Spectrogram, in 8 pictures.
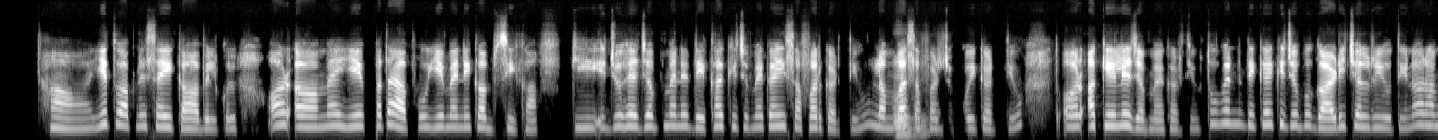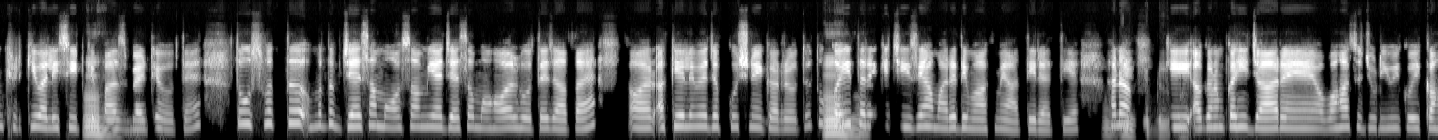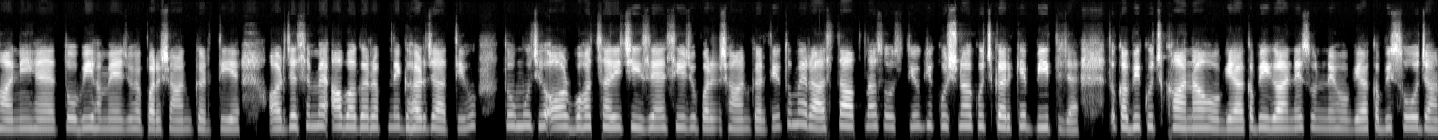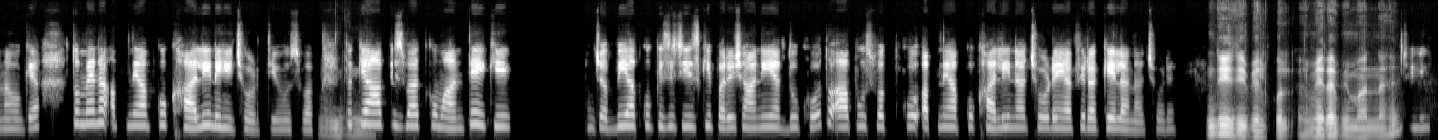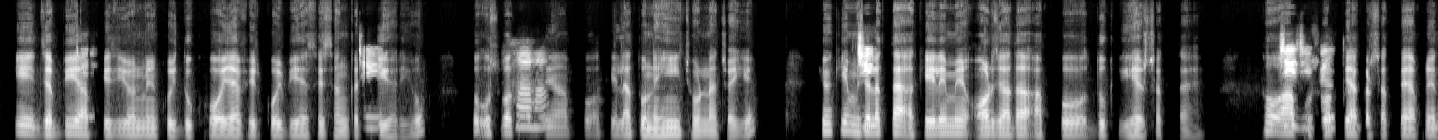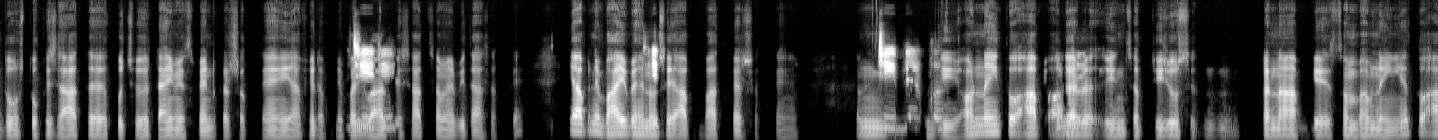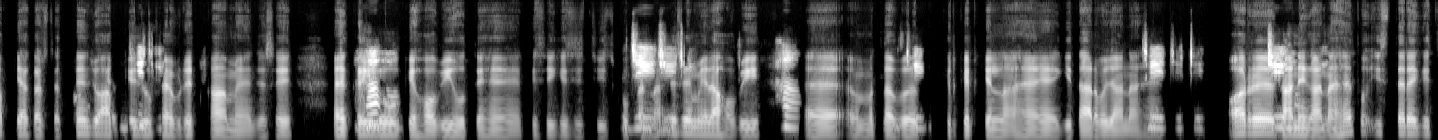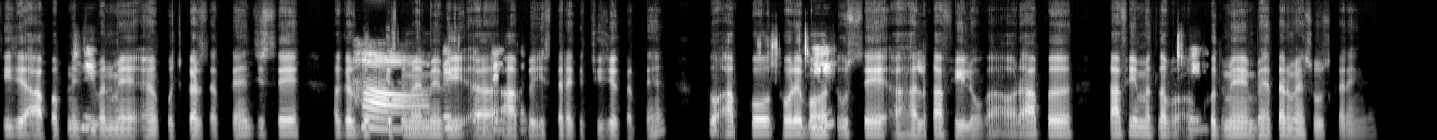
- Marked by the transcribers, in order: tapping; in English: "टाइम स्पेंड"; other noise; in English: "फ़ेवरेट"; in English: "हॉबी"; in English: "हॉबी"; in English: "फ़ील"
- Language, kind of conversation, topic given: Hindi, unstructured, दुख के समय खुद को खुश रखने के आसान तरीके क्या हैं?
